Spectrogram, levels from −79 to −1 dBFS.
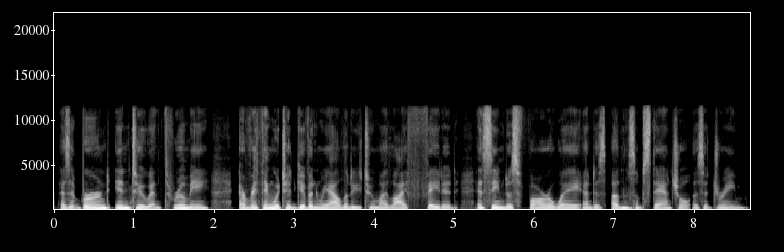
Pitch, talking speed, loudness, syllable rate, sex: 190 Hz, 185 wpm, -17 LUFS, 5.2 syllables/s, female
